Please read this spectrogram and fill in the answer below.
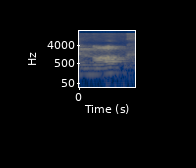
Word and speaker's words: knock: और आप जैसे नॉक वर्ड ले सकते हैं, KNOCK, नॉक।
